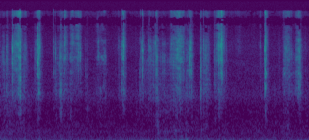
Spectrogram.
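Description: Faint rustling and crinkling of die-cut paper pieces being sorted through by hand, a scatter of short, irregular crackles and clicks.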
